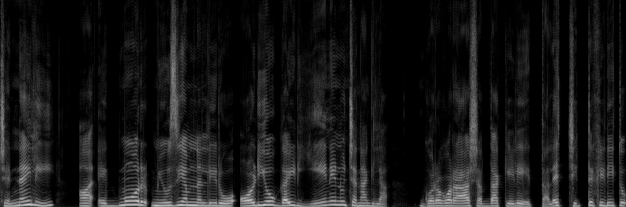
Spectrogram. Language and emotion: Kannada, disgusted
